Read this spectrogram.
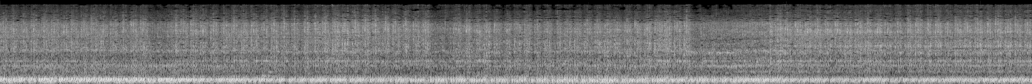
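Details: Honda CBR600 F4 inline-four idle: fast light metallic rattle from the top end that doesn't settle; owner suspects timing chain noise.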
